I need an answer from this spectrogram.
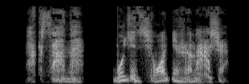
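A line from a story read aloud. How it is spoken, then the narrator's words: Whispered. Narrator (Russian): шепнул он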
